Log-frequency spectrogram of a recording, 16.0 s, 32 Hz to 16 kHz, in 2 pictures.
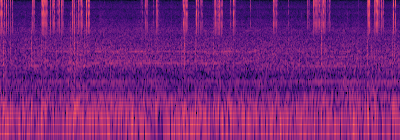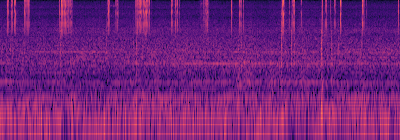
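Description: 117-series electric train running at a steady speed, heard from inside the passenger car: a continuous low rumble with a steady hum, and frequent irregular light rattling and clicking.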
